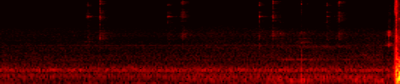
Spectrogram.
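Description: Near silence with a faint steady electrical hum, broken by a few faint computer-mouse clicks. A man's voice comes in at the very end.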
